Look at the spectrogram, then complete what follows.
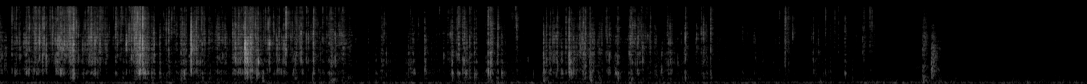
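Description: Foil wrapper of a baseball-card pack being torn open and crinkled. The crinkling is dense for the first three and a half seconds, then turns into sparser crackles and rustles that die away near the end.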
